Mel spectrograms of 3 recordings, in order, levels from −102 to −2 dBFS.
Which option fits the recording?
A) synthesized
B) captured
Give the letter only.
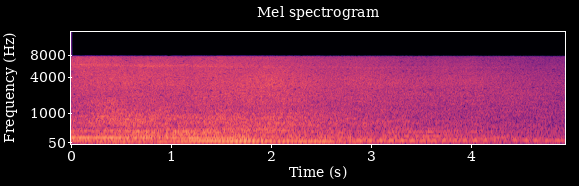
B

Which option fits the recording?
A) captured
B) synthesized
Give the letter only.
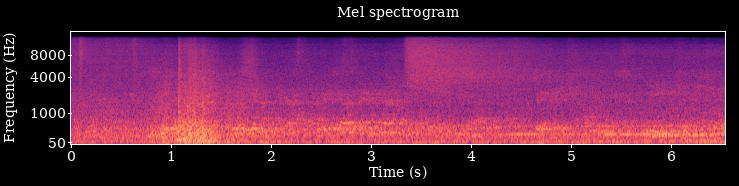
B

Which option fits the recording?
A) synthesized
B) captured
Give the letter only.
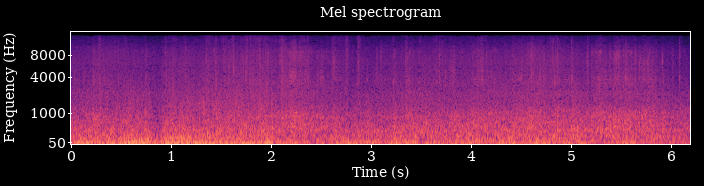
B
